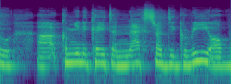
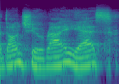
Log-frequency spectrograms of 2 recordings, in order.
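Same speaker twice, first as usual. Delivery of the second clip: normal talking voice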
